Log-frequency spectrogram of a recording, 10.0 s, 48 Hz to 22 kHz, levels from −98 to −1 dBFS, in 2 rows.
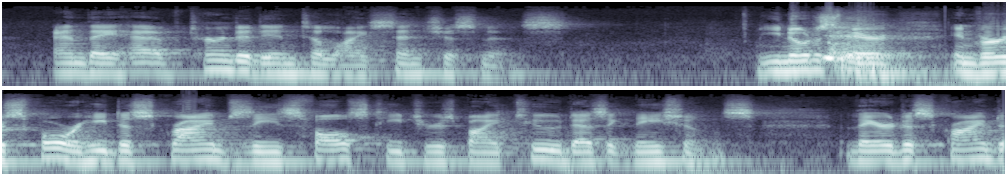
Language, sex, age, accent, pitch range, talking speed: English, male, 30-49, American, 120-140 Hz, 145 wpm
